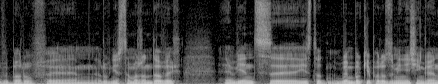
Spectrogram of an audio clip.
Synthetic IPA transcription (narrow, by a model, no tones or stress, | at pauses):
vɘbɔɾuf | ɾuvɲɛʂsamɔʐɔnd̪ɔvɘx | vʲjɛnt̪sjɛst̪ːɔɡwɛmbɔkʲɛpɔɾɔzumʲjeɲɛɕɛŋɡajɔn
